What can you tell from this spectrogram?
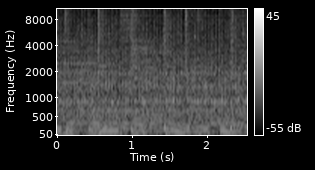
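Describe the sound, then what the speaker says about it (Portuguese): A concrete mixer truck engine idles with a steady, rumbling low hum that runs without a break. It carries faint rattly vibration and short bursts of brighter noise, and no one speaks. "É um caminhão betoneira."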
